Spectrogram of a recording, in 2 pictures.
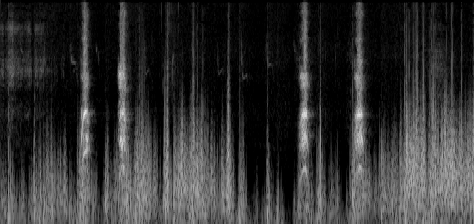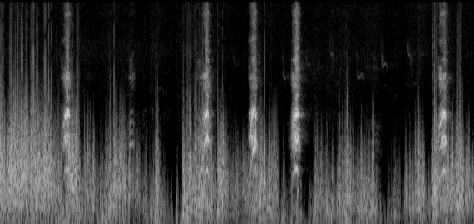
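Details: Poodle outdoors barking at a radio-controlled model plane, telling it off: short sharp barks repeated irregularly, roughly every half second to second, over a heavy roar of wind and engine noise.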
